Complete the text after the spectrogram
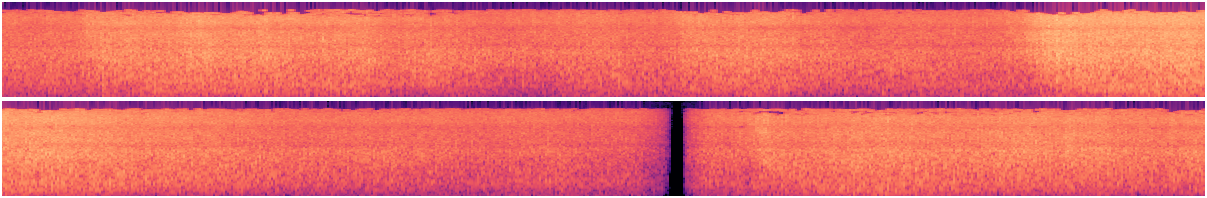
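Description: Ocean waves crash and roll onto the shore, surging and receding in steady swells.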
